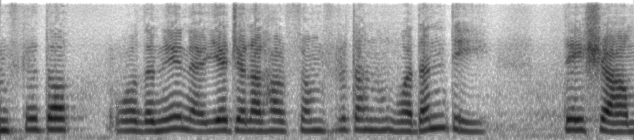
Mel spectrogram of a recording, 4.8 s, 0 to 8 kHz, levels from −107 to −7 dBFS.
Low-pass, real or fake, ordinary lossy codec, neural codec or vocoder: 7.2 kHz; fake; none; codec, 16 kHz in and 24 kHz out, 0.4 kbps, LongCat-Audio-Codec, fine tuned four codebook decoder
